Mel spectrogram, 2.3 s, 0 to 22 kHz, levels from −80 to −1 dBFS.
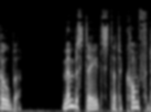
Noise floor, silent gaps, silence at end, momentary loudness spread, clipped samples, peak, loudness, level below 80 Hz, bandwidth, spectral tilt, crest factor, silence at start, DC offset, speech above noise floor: -59 dBFS; none; 0 s; 11 LU; under 0.1%; -4 dBFS; -22 LUFS; -50 dBFS; 16 kHz; -5.5 dB/octave; 18 dB; 0 s; under 0.1%; 38 dB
